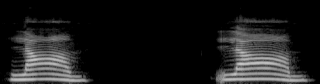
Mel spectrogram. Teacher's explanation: நாவின் நுனியிலிருந்தும் மேல் முரசில் இருந்தும் லாம் உடைய உச்சரிப்பு வெளிப்படுகிறது · லாமுடைய மஹரஜ் பிறப்பிடம் நாவின் நுனியிலிருந்தும் மேல் முரசிலிருந்தும் லாமுடைய உச்சரிப்பு வெளிப்படுகிறது. அதாவது நம்ம நாக்கினுடைய நுனி நமக்கு 2 கடவாய்ப்பல் இருக்கு இல்லையா, அதில் முதல் கடவாய்ப்பல்களுக்குள்ள மேலே உள்ள முரசில படும் பொழுது லாம் என்ற உச்சரிப்பு வெளிப்படுகிறது.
